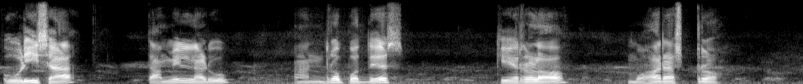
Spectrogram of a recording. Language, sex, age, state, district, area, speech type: Odia, male, 18-30, Odisha, Kendrapara, urban, spontaneous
